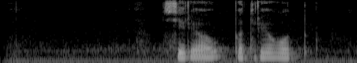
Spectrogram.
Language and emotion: Russian, sad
